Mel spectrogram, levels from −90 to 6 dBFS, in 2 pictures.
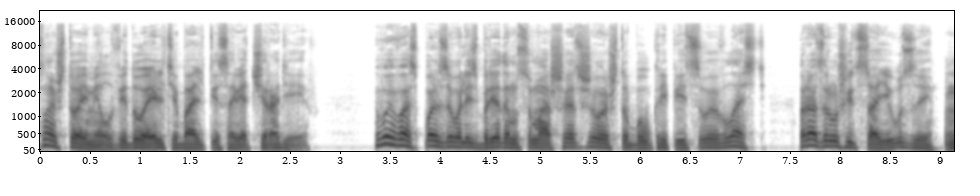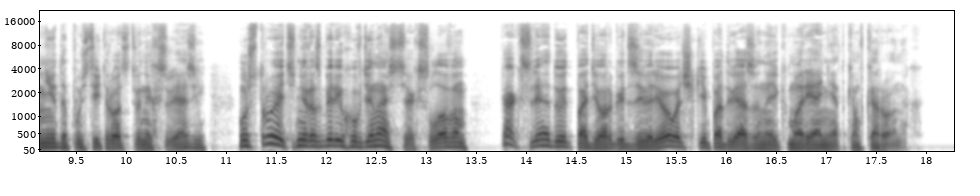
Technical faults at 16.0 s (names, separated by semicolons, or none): none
